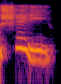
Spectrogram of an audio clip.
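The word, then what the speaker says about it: Sídhe: Here it's the She, pronounced like the word she.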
